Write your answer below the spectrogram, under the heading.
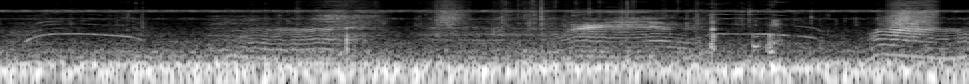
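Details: Playing together at night, a mother cat and kitten give drawn-out meows, one long level cry and several wavering, vibrato-like calls, over a low droning background.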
